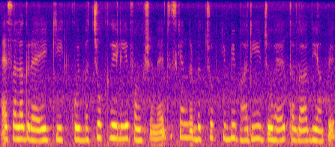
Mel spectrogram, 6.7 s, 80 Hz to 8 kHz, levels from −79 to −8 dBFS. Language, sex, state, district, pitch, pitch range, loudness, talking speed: Hindi, male, Rajasthan, Bikaner, 230 Hz, 220-245 Hz, -15 LUFS, 205 wpm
